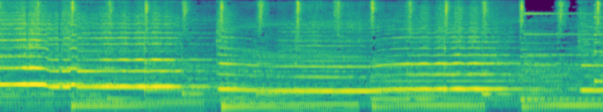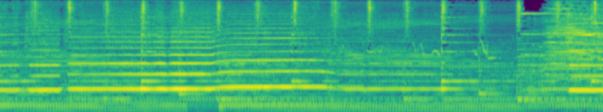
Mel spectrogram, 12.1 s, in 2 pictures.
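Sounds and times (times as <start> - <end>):
flute in instrumental music: 0.0 - 12.0
violin in instrumental music: 10.3 - 12.0.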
